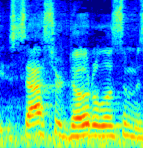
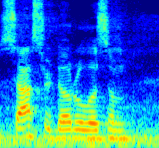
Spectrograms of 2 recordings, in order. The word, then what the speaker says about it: sacerdotalism: And I want you to see sacerdotalism is how you pronounce that first word, sacerdotalism.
